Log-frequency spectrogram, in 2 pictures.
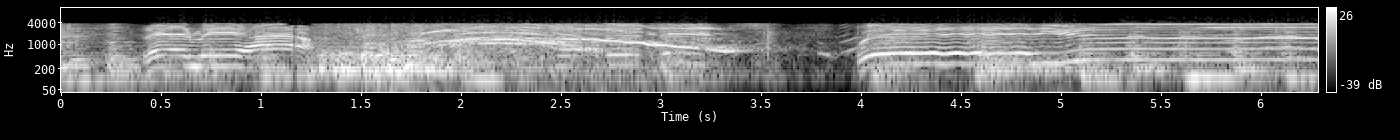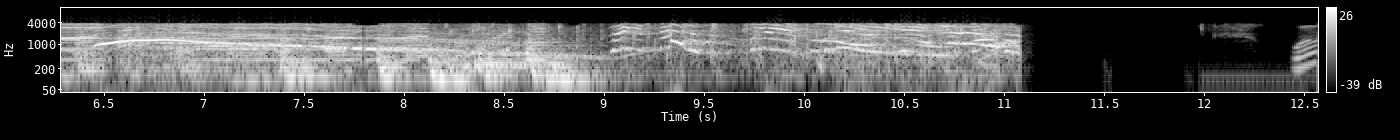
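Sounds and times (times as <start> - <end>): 
speech: 0.4 - 2.0
large audience screaming and cheering at a singer's performance: 1.6 - 4.2, 5.1 - 11.1.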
